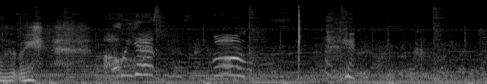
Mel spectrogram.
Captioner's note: high-five clap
